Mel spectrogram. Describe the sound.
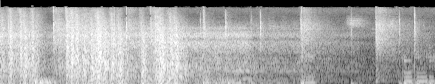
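Video game gunfire crackles in loud, dense automatic bursts through the first half, then thins into sparser separate shots.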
